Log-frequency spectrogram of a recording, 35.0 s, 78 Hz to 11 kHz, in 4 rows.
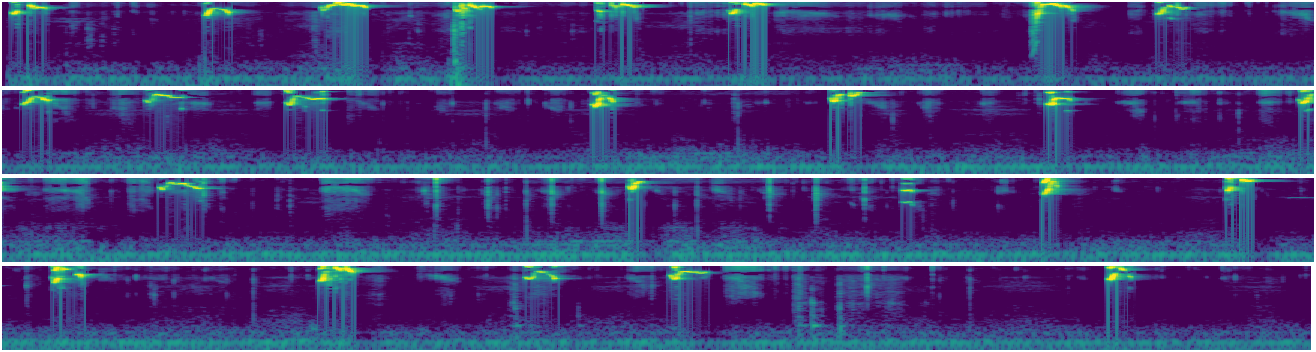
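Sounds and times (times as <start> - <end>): baby monkey high-pitched chirps: 0.0 - 0.4, 1.3 - 3.4, 4.0 - 5.2, 6.9 - 8.0, 8.9 - 11.0, 12.7 - 13.0, 14.3 - 14.6, 15.7 - 16.0, 17.4 - 17.6, 18.5 - 18.9, 25.6 - 26.9, 28.4 - 28.7, 29.7 - 30.0, 30.7 - 31.0, 33.6 - 33.9.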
